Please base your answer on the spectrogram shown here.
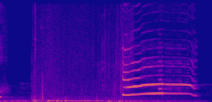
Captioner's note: bottle Cap springing up from the floor; Melon soda candy Screaming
